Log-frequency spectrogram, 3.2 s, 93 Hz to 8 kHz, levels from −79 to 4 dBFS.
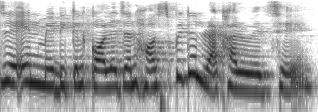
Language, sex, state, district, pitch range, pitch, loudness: Bengali, female, West Bengal, Cooch Behar, 245-290 Hz, 260 Hz, -14 LUFS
